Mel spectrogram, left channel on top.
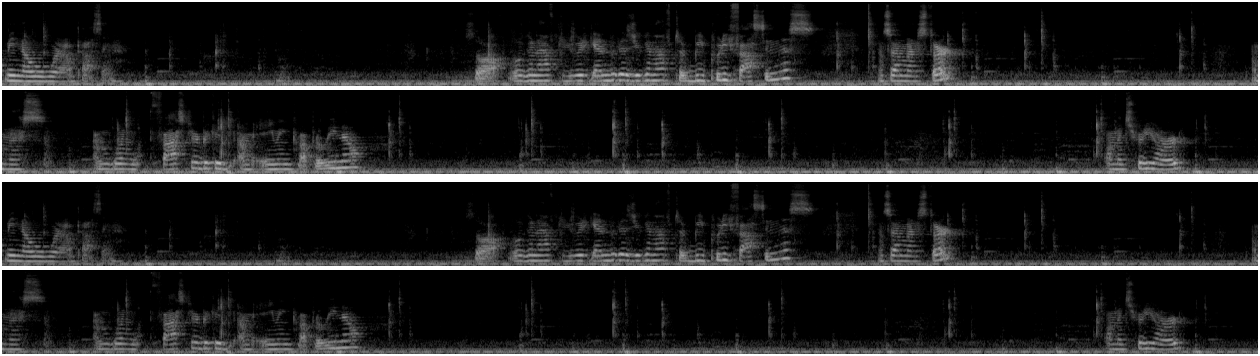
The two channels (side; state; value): right; quieter; 4.6 dB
